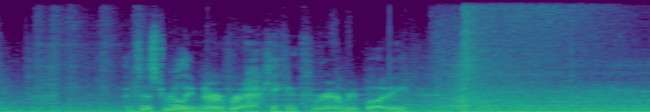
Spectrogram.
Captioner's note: laughing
